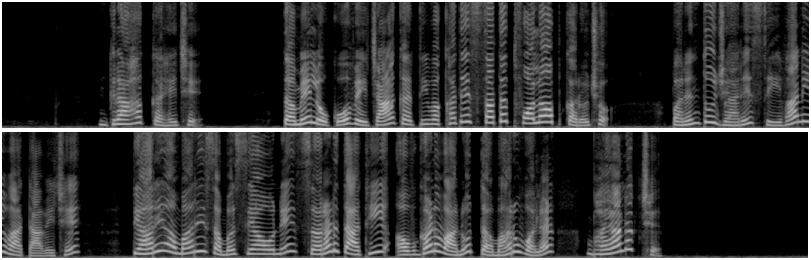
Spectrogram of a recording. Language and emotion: Gujarati, disgusted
